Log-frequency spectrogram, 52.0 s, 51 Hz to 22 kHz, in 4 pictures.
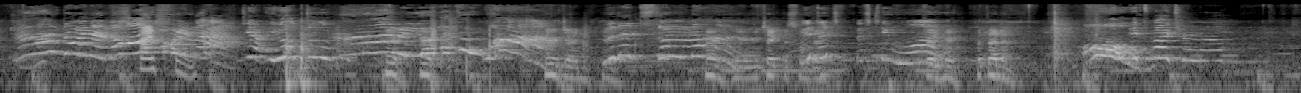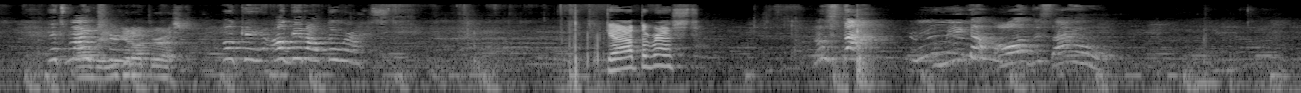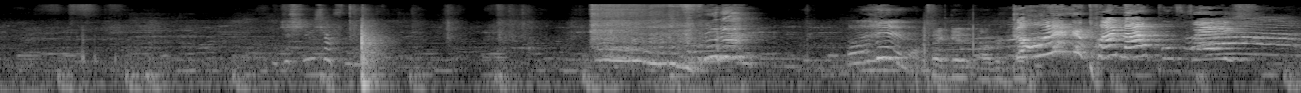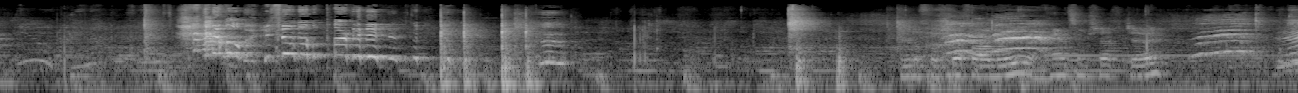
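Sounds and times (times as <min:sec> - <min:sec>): children's voices: 0:00.0 - 0:05.4, 0:36.1 - 0:39.7, 0:40.8 - 0:43.3
faint background music: 0:00.0 - 0:52.0.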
